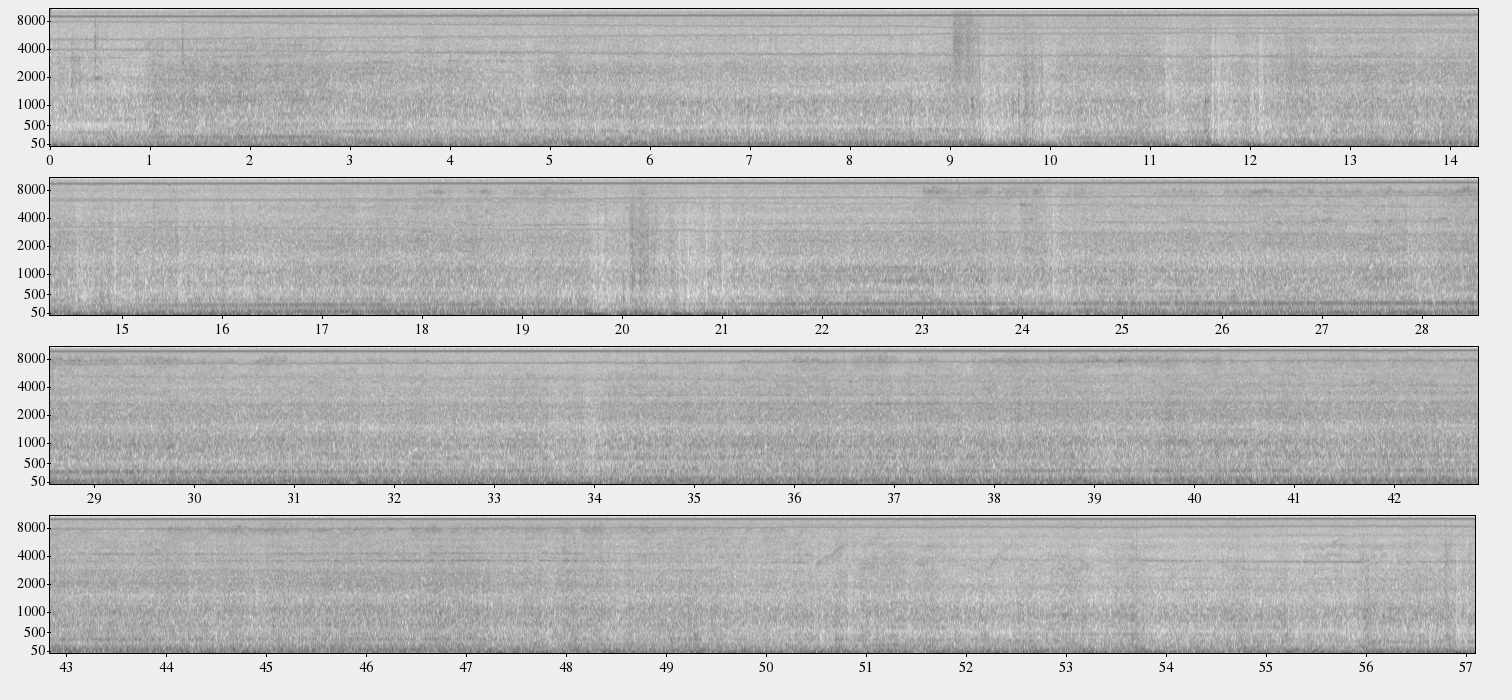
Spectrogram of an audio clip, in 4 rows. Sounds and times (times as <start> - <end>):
Bus: 0.0 - 57.0.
